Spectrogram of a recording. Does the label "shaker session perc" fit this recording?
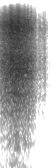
Yes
